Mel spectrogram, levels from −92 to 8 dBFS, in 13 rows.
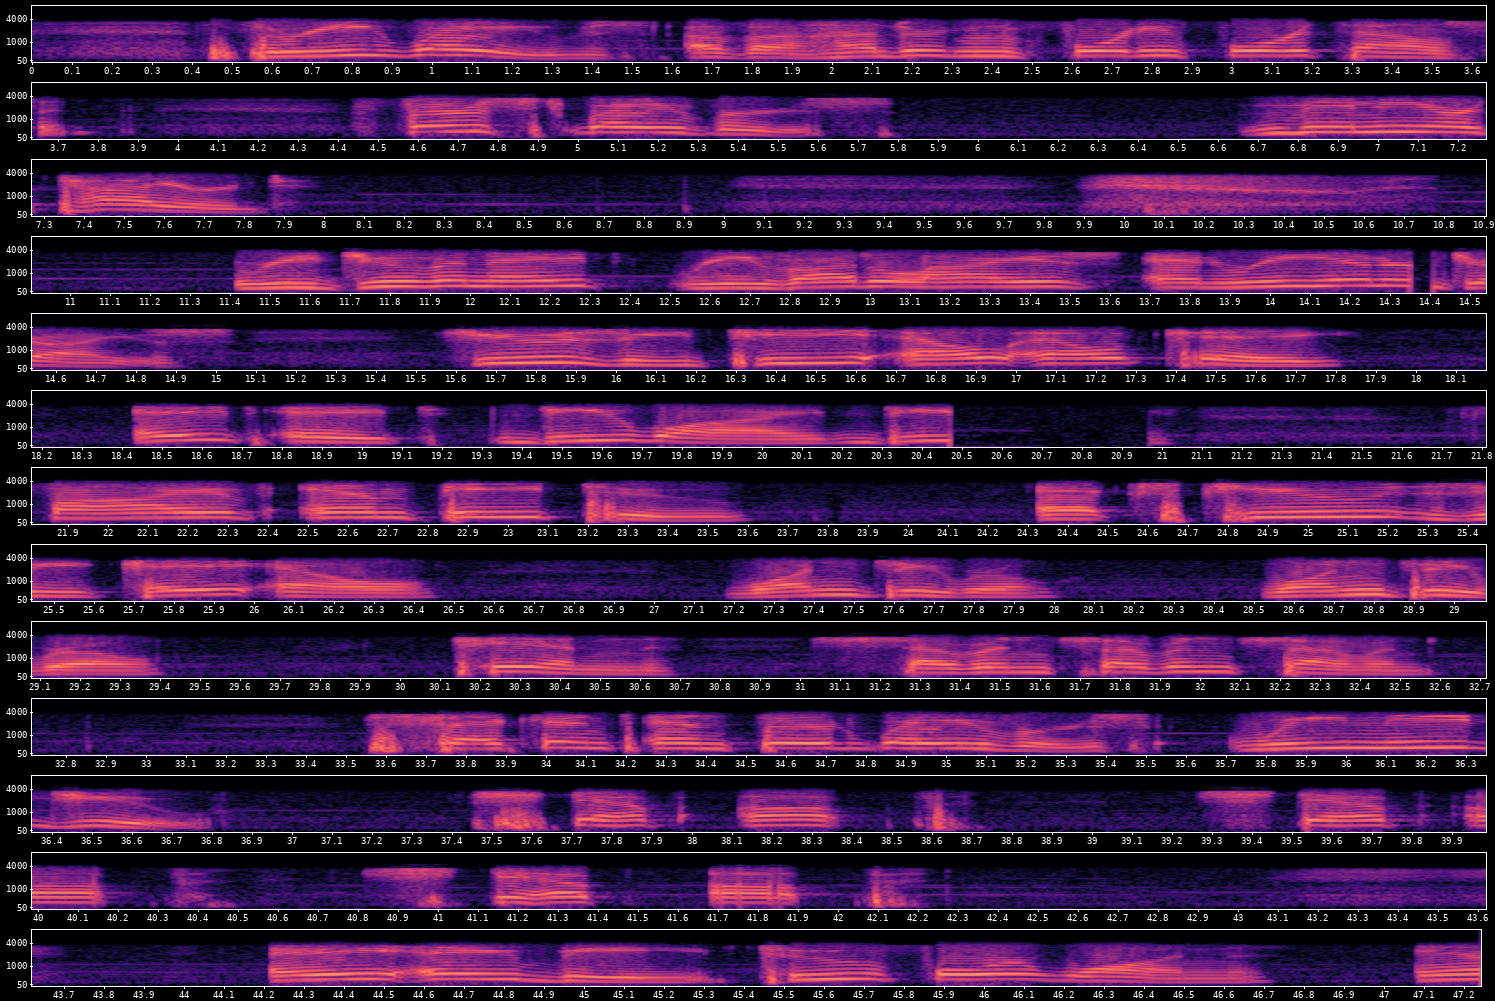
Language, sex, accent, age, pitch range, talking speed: English, female, American, 50-69, 195-255 Hz, 55 wpm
